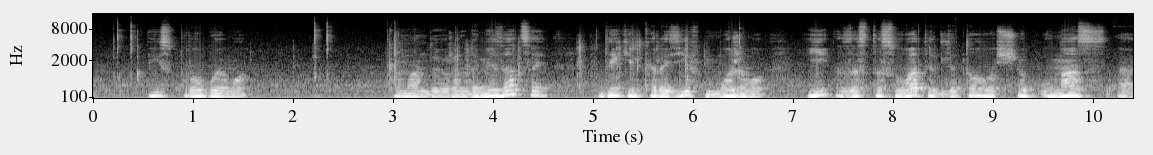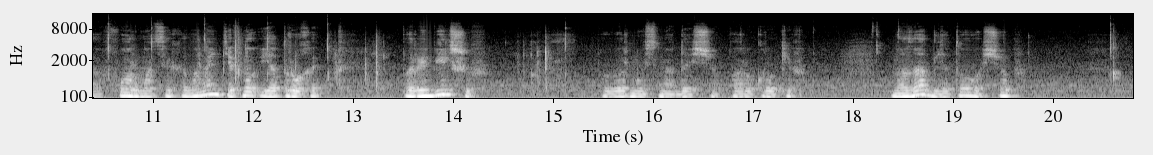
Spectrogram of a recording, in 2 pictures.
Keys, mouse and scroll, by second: 4.2 shift+r, 4.8 shift+r, 6.5-9.5 middle drag, 11.0-13.2 middle drag, 13.2 ctrl+z, 14.6 ctrl+z, 15.1-18.2 middle drag.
